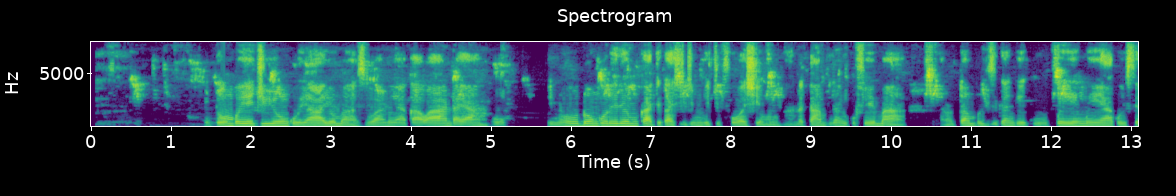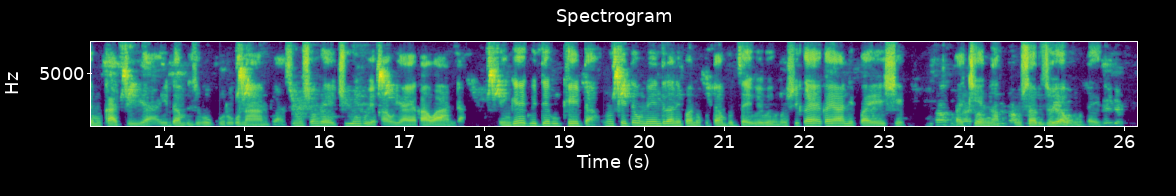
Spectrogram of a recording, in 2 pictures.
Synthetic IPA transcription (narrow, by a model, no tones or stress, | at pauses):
mito̞mbo̞je̞t͡ʃijoŋɡojajo̞mazuʋano̞jakawandajambo | ḭno̞ɗo̞ŋɡo̞ɾeremukatikaʒind͡ʒimɡe̞t͡ʃip͡fuwat͡ʃe̞mun̤uanotambikaŋɡe̞kufe̞ma | ano̞tambud͡zikaŋɡe̞kufemwe̞jakuisemukatijaiɗambud͡ziko̞ɡʱuɾukunaːntʰuasimiʃo̞ŋɡajet͡ʃijuŋɡojakaujajakawaːnda | eŋɡeek̬uite̞kukʰe̞tauno̞ke̞tauno̞e̞nde̞ɾanepano̞kutambud͡zaiwe̞we̞uno̞ʂikajakajanipwae̞ʃe̞ | pat͡ʃe̞nakusarud͡zoujawumuɗaira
